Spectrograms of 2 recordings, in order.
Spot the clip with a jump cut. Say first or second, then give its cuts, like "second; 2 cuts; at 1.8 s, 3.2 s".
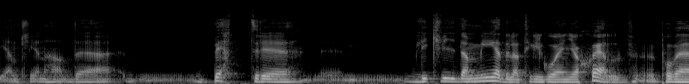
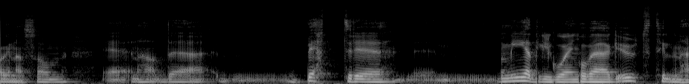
second; 4 cuts; at 1.3 s, 5.0 s, 5.4 s, 5.8 s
